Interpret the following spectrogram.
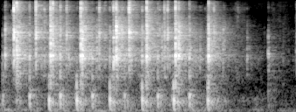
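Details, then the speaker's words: Craftsman pressure washer engine torn down with head off, turned by hand: sharp, irregular metallic clinks and rattles from loose broken parts in the crankcase; connecting rod found damaged at the crank end. "something's rattling around in there so we just got to take off these these bolts and inspect"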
